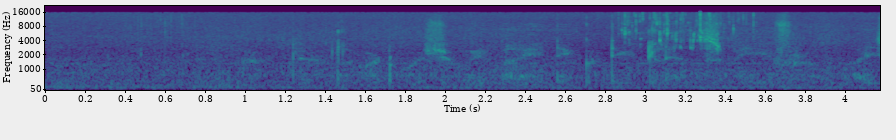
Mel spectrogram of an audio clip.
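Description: Faint splashing of water poured from a glass pitcher over the priest's hands into a bowl at the altar, the lavabo washing, with a quiet whispered prayer. The sounds are soft and scattered, mostly in the second half.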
